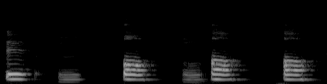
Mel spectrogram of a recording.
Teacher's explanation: So you can kind of feel that the tongue is going backwards.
